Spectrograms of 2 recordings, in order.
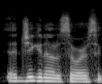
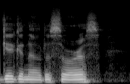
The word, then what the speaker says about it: Giganotosaurus: Oh, Giganotosaurus, except in this movie they pronounce it Giganotosaurus.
